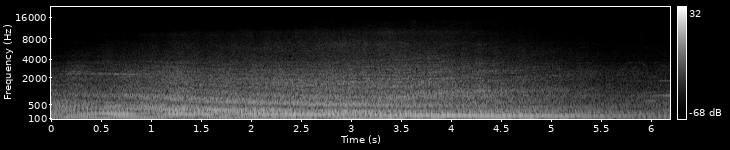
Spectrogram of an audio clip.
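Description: Cinematic trailer sound design: a loud rushing whoosh with a low rumble and a slowly falling tone, building over the first couple of seconds and fading toward the end.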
